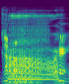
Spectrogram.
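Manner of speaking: imitated rolling growl; dog growl. Dog greeting the ex, imitated growl. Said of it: "she was like".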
